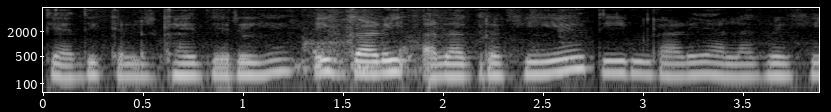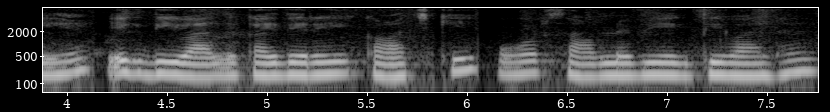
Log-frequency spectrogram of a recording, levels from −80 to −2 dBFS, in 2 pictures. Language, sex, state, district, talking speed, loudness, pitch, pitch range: Hindi, female, Maharashtra, Pune, 240 wpm, -27 LUFS, 170 Hz, 160-185 Hz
